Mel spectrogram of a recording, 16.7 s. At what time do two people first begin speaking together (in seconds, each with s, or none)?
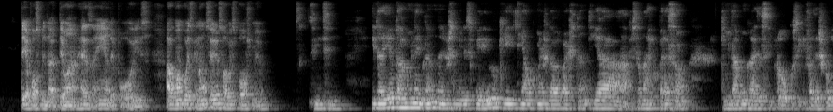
none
